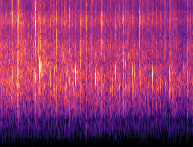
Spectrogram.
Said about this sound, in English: You're not even clapping your hands right there.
